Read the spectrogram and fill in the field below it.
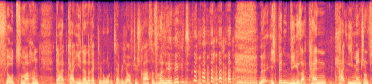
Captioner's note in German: gelächter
